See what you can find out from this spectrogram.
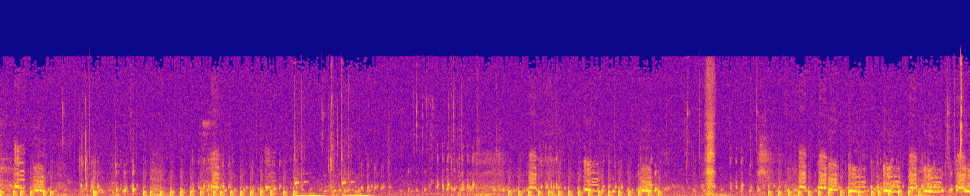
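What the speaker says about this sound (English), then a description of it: "There's so many chickens in here." Chickens cluck in Minecraft, with the FiskHeroes mod loaded, in rapid rhythmic runs of short clucks repeating over a steady low background hum, fairly faint.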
